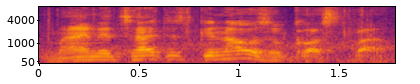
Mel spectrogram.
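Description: An actor playing a determined courier in a radio play, with a resolute, formal way of talking. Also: male voice, mid-range voice, sing-song, normal speed, fairly bright tone, a little hiss or hum. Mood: courteous, resolute. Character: determined young courier posing as a merchant. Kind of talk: German radio play acting.

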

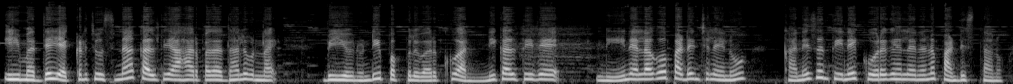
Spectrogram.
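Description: A woman's voice: a little high, normal speed, darkish tone, soft background music, lightly acted. Cartoon daughter-in-law: young, caring, determined, voiced by a woman. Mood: earnest. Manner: earnest, respectful. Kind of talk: animated storybook voice acting.

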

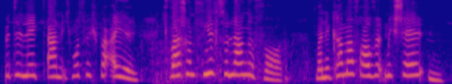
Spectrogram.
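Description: A very high, girlish voice of a young princess in a children's radio play. She speaks formally and earnestly, with sadness and pride. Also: lively intonation, measured pace, fairly bright tone, a little hiss or hum, exaggerated voice. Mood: anxious. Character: lonely young princess Elizabeth, proud and sad. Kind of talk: German children's audio drama acting.

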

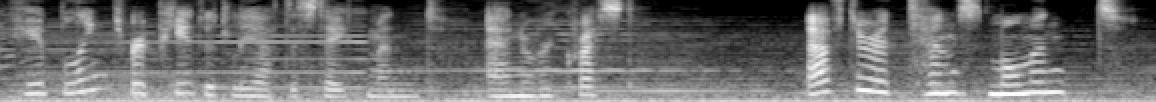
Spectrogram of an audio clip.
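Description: A woman narrates an audiobook in the first person. Her voice is fairly high and her reading is expressive and dramatic, with faint music underneath. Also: unhurried.

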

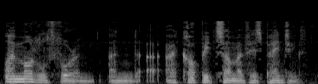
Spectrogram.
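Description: A male painter speaks in a halting, earnest way in a naturalistic radio play. His voice is rather low and husky, and the sound is slightly muffled. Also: lively intonation. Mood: earnest, hesitant. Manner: hesitant, halting. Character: earnest painter searching for his old mentor and friend. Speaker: actor in a radio drama. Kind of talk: naturalistic radio drama acting.

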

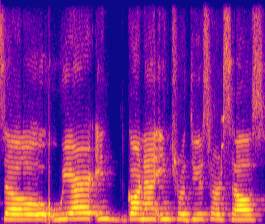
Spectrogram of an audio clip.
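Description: A young woman from Spain, moderating an online panel over a video call, quick and upbeat. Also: high-pitched, little pitch movement, a bit bright. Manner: quick, upbeat, laughs often. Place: small room indoors. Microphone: laptop webcam on a video call.

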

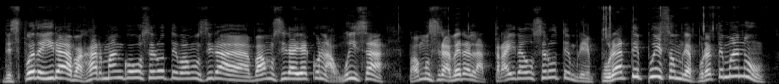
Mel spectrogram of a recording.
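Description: A man's voice: very high voice, very animated, fairly quick, hardly any pauses, sharp tone, pitched above the performer's own voice, exaggerated voice. A man playing a boisterous Guatemalan buddy, with a Guatemalan accent and a slangy, urging manner, for a vlog.

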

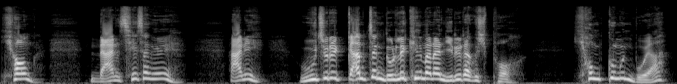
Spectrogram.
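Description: A man's voice: extremely high pitch, very animated, moderate pace, fairly bright tone, heavily acted. An actor playing a confident, ambitious young male inventor in a children's audio storybook, earnest and emphatic. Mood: eager.

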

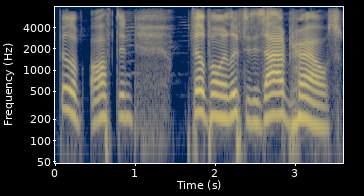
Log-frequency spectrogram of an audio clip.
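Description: A woman's voice: medium pitch, measured pace, fairly bright tone, no echo. A woman reading a novel aloud as an amateur audiobook narrator, sometimes stumbling and rereading words. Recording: dull lo-fi home recording.

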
